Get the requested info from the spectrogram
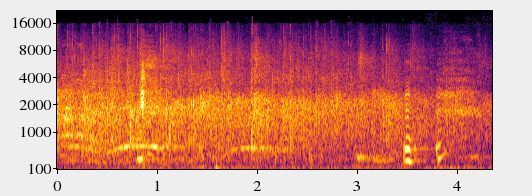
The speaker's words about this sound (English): Yeah, clap.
